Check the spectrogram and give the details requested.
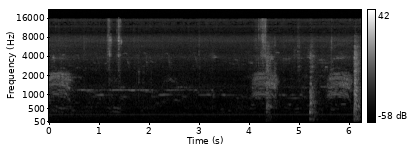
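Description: A bird calling three times in short calls, with a couple of sharp clicks near the end.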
